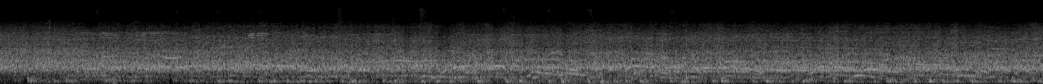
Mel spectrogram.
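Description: Large stadium crowd cheering and shouting after a touchdown, a steady roar of many voices.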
